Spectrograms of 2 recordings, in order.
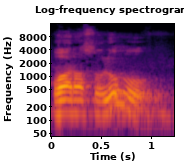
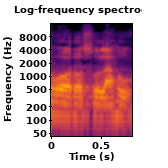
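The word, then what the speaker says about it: وَرَسُولُهُ: Makanya wa rasuluhu di bacaan kita hafaz ya. Enggak tahu ada yang baca riwayat yang bacanya wa rasulahu kayak tebakan antum kan kan atof gitu kan.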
